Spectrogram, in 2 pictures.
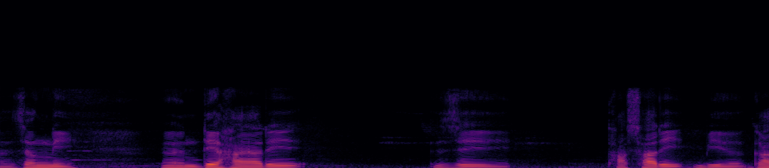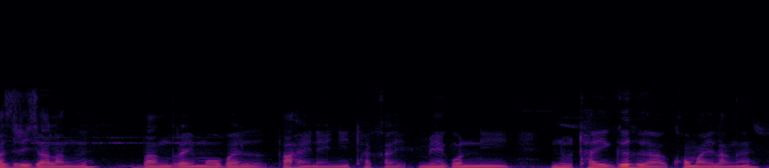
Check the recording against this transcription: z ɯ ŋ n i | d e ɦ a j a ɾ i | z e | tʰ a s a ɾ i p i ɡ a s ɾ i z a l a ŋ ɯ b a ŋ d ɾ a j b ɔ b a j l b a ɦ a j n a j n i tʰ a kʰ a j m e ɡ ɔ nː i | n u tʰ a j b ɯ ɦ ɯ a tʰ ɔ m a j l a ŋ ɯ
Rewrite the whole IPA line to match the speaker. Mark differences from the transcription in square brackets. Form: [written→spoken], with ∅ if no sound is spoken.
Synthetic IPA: z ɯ ŋ n i | d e ɦ a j a ɾ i | z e | tʰ a s a ɾ i [p→b] i ɡ a [s→z] ɾ i z a l a ŋ ɯ b a ŋ d ɾ a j [b→m] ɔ b a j l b a ɦ a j n a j n i tʰ a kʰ a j m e ɡ ɔ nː i | n u tʰ a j [b→ɡ] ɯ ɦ ɯ a [tʰ→kʰ] ɔ m a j l a ŋ ɯ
